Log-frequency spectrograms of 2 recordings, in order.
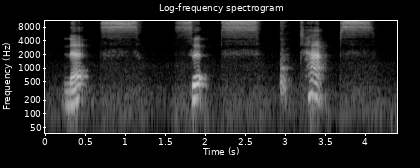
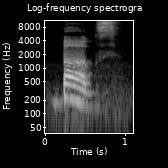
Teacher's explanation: so the difference here is that the s is voiced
